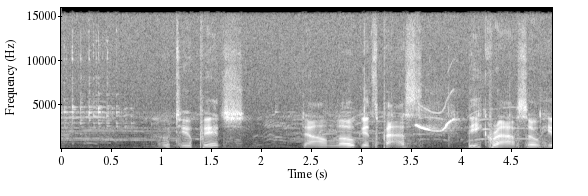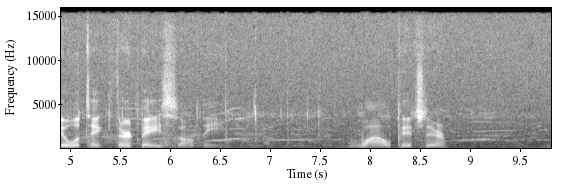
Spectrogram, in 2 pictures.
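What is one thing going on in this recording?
Young women shout and cheer outdoors at a distance.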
